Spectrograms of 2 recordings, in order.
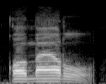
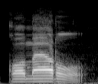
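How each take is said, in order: Both takes have the same delivery.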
